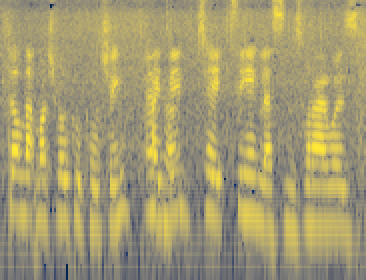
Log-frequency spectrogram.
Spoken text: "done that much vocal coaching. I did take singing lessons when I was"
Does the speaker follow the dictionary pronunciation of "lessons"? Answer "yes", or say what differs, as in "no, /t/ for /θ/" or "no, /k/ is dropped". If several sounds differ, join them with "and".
yes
